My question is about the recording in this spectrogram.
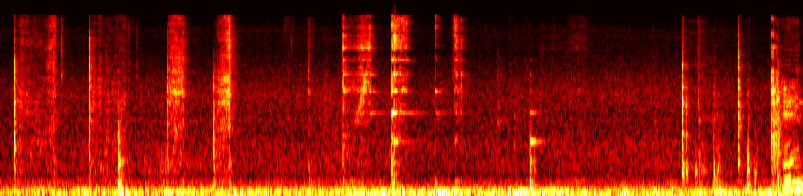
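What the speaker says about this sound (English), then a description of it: "I'm gonna put this in a bowl." Mashed aubergine goes into a bowl for baba ganoush with repeated clinks and scrapes of a utensil against dishware. The sharp, irregular taps are close-up, over a steady low background hum.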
